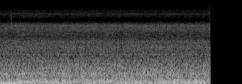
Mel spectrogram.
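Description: Steady, even low rumbling background noise with no distinct events.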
